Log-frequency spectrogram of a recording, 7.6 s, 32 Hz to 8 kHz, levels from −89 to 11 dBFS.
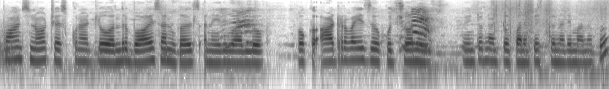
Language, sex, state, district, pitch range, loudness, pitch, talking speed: Telugu, female, Andhra Pradesh, Annamaya, 175-195 Hz, -20 LUFS, 180 Hz, 125 wpm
